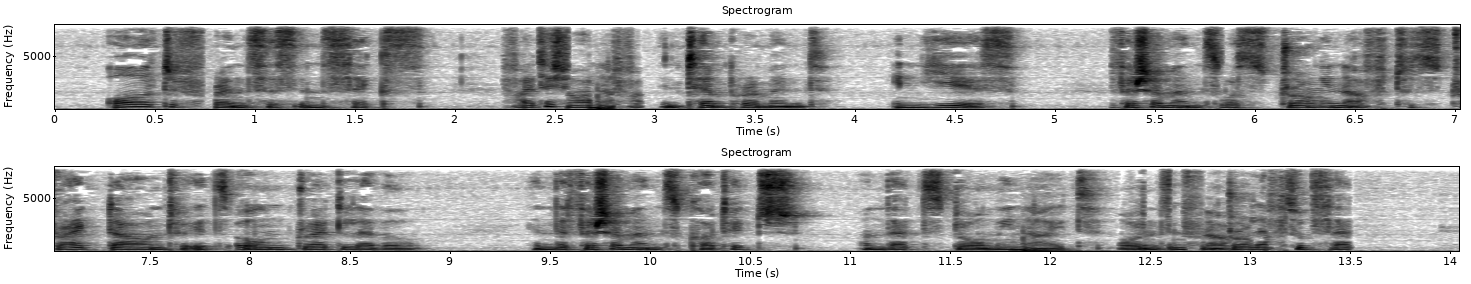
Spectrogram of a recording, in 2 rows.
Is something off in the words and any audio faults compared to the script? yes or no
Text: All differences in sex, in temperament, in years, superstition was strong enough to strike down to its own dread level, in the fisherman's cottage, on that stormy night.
yes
